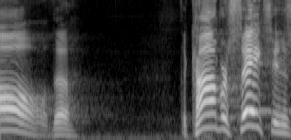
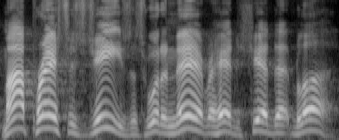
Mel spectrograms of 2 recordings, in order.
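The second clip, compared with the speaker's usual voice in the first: usual speaking voice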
